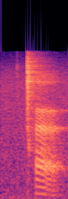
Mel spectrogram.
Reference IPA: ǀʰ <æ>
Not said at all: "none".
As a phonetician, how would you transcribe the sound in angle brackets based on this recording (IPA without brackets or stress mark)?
æ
